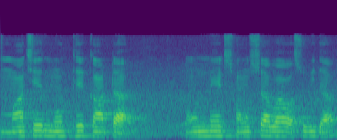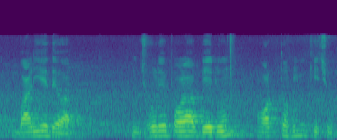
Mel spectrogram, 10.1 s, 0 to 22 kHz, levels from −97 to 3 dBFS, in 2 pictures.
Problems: constant background noise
